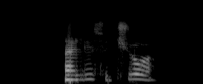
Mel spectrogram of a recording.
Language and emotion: Russian, neutral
